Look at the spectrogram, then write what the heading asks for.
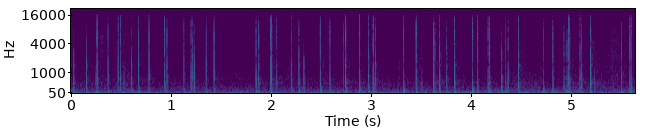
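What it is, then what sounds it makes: Plastic container lid. Long red nails tap quickly across the top of a flat green plastic container lid. Dozens of crisp, dry clicks with bright tops and almost no ring sit over a soft low rumble at a quiet level.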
